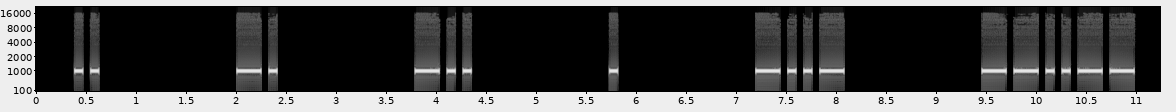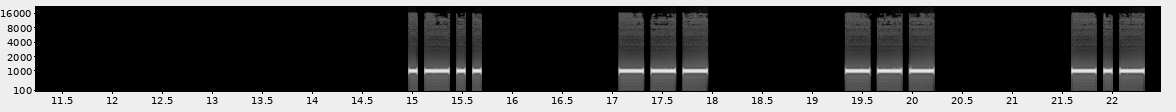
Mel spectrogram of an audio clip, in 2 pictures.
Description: Morse code, heard as a keyed tone, about 15 wpm, spaced as for 5 wpm, 1000 Hz. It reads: INDEX, LOOK
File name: qotdfiles / 5wpm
